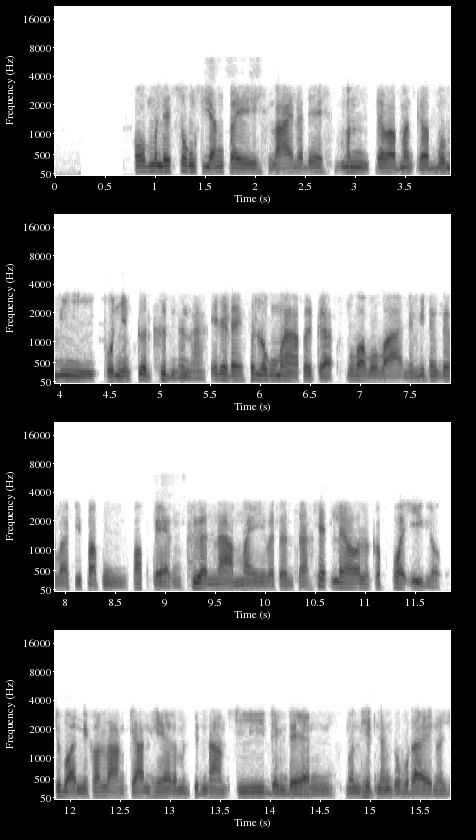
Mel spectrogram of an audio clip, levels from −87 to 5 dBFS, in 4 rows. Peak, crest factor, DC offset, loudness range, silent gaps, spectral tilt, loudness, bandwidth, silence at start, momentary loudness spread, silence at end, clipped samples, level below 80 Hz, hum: -8 dBFS; 18 dB; under 0.1%; 2 LU; none; -10 dB/octave; -26 LUFS; 6 kHz; 0.8 s; 6 LU; 0 s; under 0.1%; -60 dBFS; none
